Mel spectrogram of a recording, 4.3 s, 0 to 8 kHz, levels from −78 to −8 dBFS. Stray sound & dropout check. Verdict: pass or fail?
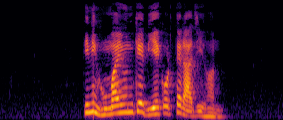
pass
